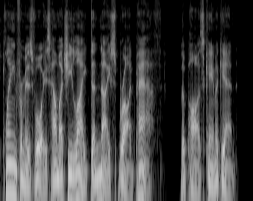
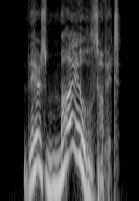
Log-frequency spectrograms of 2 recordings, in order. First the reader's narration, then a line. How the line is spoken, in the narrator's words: quavered old Woodfield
